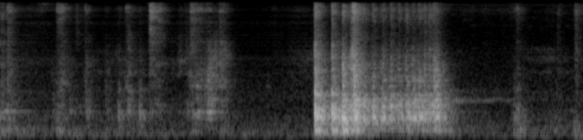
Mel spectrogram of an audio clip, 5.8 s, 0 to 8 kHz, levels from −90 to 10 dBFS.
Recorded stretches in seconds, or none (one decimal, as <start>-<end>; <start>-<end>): 3.5-5.8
